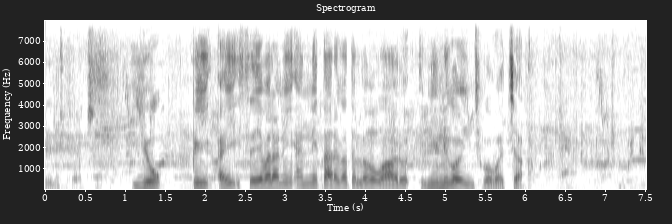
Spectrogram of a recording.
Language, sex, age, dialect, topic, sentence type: Telugu, male, 25-30, Central/Coastal, banking, question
